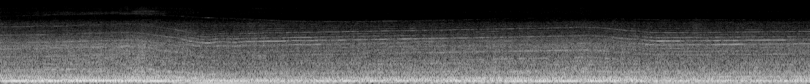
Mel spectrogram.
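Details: MAN Lion's Classic CNG city bus, MAN E2876 LUH03 EEV turbo engine, Voith DIWA 864.3 four-speed automatic: steady engine drone with a whine rising then falling with road speed; noisy Voith gearbox.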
